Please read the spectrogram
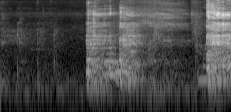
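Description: A child coughs once, about a second in: a single sudden cough that fades within about half a second.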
